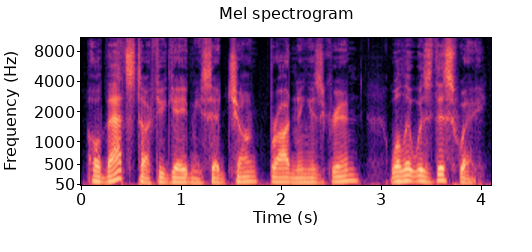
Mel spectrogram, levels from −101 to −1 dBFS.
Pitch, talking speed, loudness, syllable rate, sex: 105 Hz, 235 wpm, -18 LUFS, 4.9 syllables/s, male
